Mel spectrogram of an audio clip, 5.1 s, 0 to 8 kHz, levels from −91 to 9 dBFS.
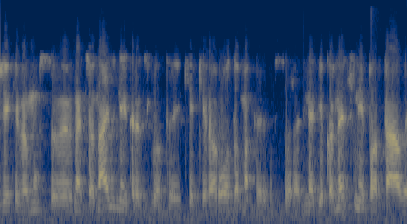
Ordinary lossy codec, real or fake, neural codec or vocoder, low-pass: MP3, 48 kbps; real; none; 7.2 kHz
